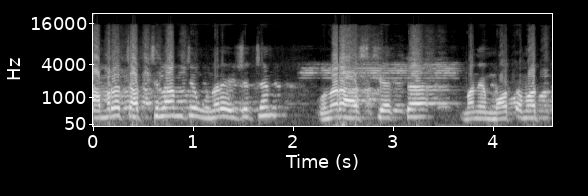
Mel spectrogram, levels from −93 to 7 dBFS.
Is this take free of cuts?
yes; 0 cuts

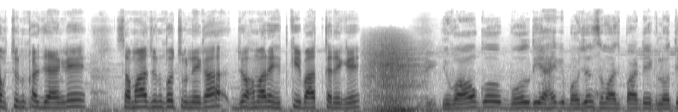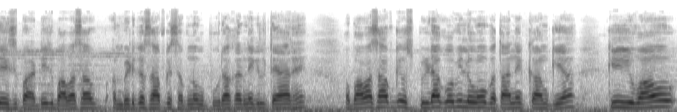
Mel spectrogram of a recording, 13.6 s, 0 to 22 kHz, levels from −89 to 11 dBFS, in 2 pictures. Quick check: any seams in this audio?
yes; 1 cut; at 4.1 s

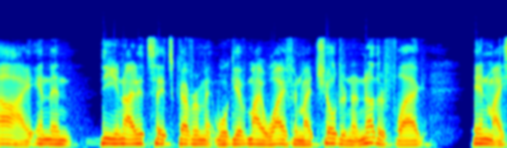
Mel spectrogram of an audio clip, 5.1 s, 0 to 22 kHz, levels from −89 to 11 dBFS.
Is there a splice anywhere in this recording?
no; 0 cuts

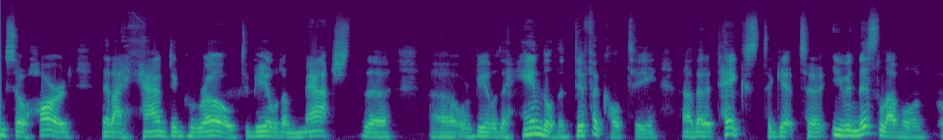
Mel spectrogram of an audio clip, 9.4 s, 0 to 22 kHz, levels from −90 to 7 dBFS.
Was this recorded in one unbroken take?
yes; 0 cuts

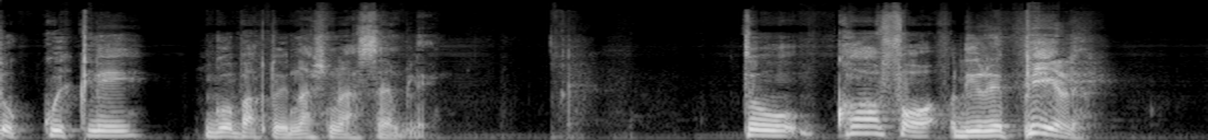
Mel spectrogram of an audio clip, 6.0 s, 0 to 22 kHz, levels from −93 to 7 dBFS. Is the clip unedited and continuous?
no; 1 cut; at 4.8 s

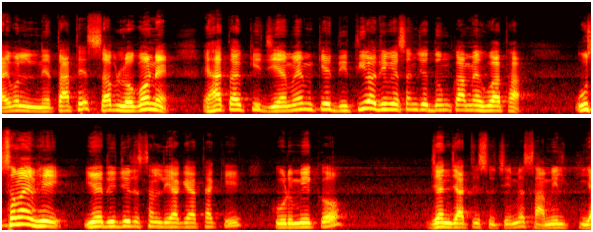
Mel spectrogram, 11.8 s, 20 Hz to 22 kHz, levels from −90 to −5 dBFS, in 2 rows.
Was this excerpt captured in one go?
yes; 0 cuts

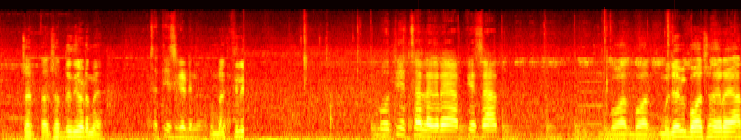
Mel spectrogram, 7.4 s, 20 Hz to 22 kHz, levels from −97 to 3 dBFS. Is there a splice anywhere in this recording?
yes; 1 cut; at 2.4 s

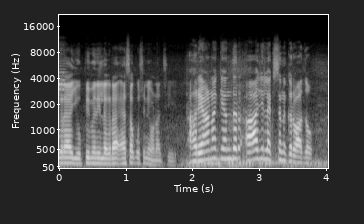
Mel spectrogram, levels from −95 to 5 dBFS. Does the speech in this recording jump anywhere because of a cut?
yes; 1 cut; at 1.8 s

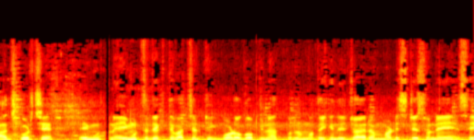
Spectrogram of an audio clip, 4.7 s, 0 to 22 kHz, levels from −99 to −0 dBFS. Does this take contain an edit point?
yes; 1 cut; at 1.1 s

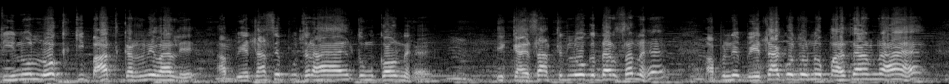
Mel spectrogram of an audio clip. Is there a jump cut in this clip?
no; 0 cuts

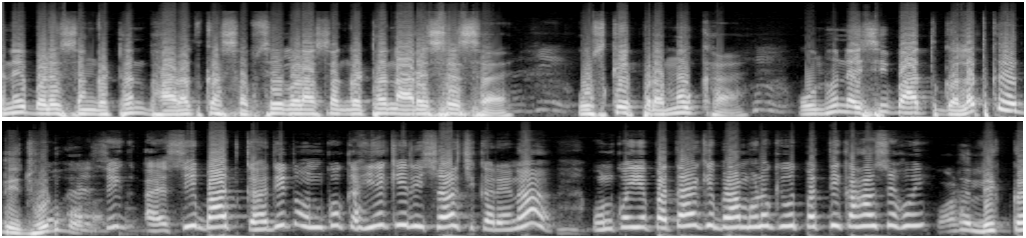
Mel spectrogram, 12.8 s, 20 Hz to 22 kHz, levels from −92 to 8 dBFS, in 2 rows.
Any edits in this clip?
no; 0 cuts

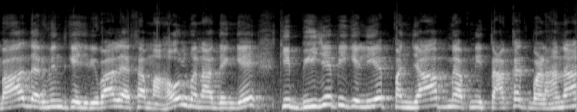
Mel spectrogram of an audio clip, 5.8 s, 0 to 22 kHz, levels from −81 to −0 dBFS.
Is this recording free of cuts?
yes; 0 cuts

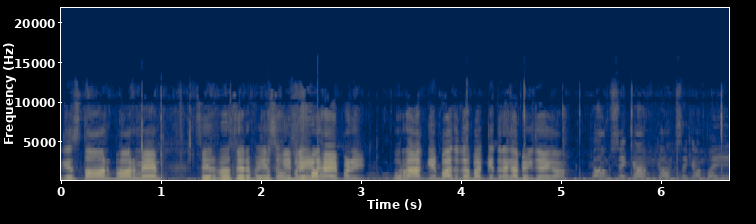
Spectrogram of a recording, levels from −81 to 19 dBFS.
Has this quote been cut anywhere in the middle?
yes; 1 cut; at 2.6 s

